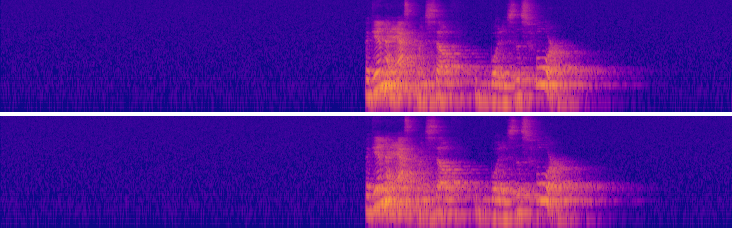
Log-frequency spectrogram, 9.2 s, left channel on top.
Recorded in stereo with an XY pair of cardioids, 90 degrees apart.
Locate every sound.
4.6 s a woman speaking: 45° left, 0.6 m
